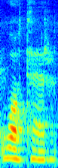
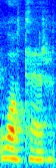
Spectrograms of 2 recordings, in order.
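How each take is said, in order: First: The word is said with a Polish accent. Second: The same.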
